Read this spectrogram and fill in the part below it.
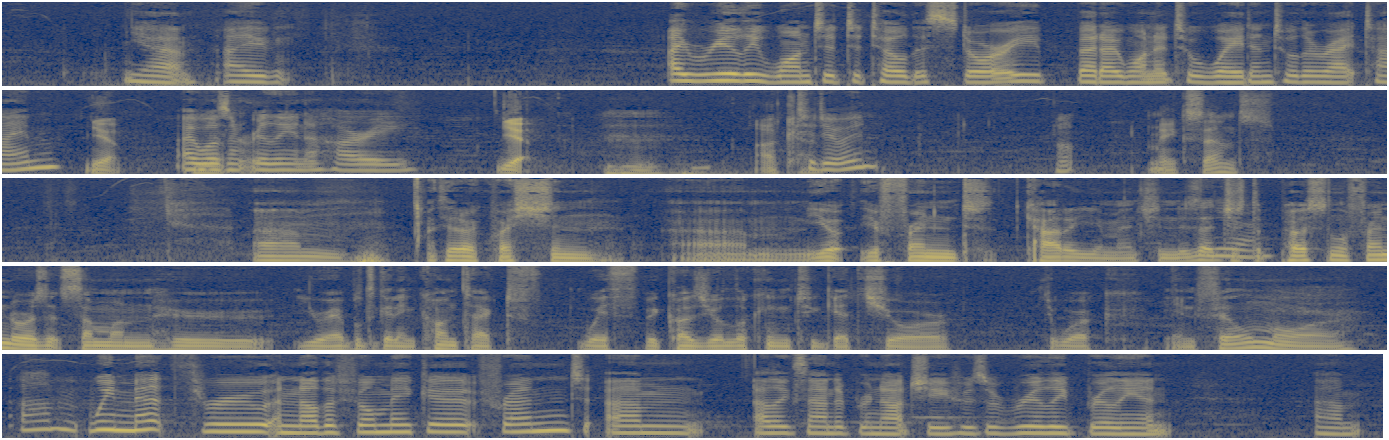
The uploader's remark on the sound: Recorded live at the Brunswick Street Bookstore.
